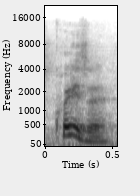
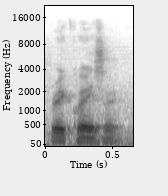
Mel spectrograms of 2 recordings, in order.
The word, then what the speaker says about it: Rayquaza: the other one was it's quasi not quasi the first person i've ever heard pronounce it that way it the the official brother chase is rayquaza because it's uh like a quasar right huh i'm never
